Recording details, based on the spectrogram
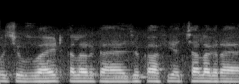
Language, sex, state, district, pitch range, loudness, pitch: Hindi, male, Haryana, Charkhi Dadri, 140-145 Hz, -16 LUFS, 145 Hz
